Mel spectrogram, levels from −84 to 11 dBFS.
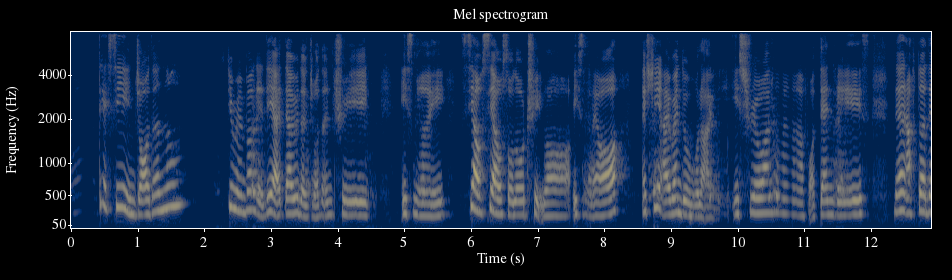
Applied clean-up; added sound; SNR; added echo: neural mask model DeepFilterNet 3.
